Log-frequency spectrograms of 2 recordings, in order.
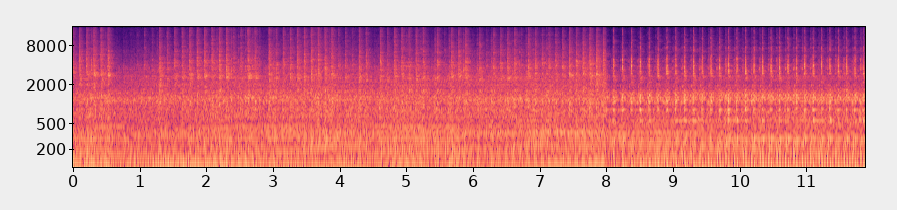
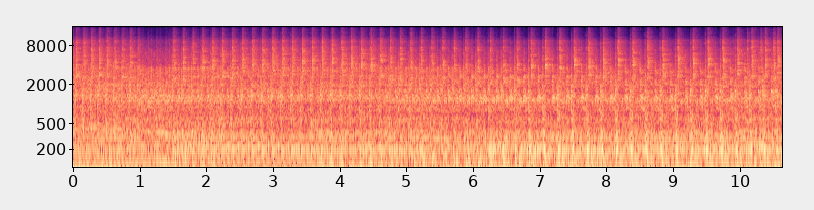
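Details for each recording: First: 3-cylinder Lister diesel in a harbor boat that lay flooded about 3 years: steady, even idle with a regular beat of about four per second and no knocks or misses. It picks up when the gearbox is engaged; running healthy. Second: 3-cylinder Lister diesel in a former Rotterdam harbour boat, cold start right after 8 litres of water were pumped from the flooded engine: loud, uneven clatter, revs surging and sagging, needs much throttle; owner suspects air in the system.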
